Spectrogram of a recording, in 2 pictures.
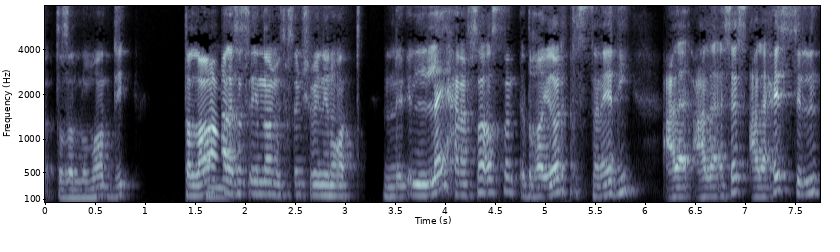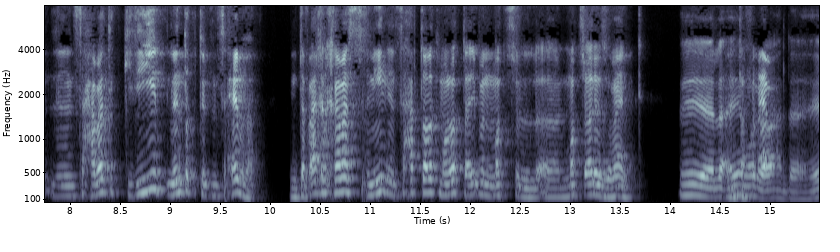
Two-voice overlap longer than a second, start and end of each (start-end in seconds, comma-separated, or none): none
